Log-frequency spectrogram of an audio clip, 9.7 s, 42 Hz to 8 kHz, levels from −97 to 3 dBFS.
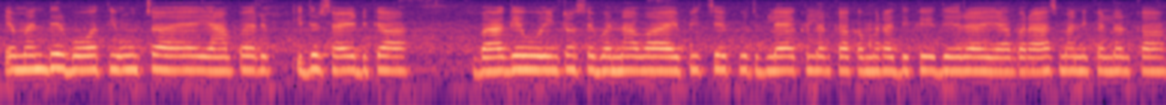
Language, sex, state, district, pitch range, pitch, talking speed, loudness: Hindi, female, Rajasthan, Bikaner, 235-245 Hz, 235 Hz, 215 wpm, -14 LUFS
